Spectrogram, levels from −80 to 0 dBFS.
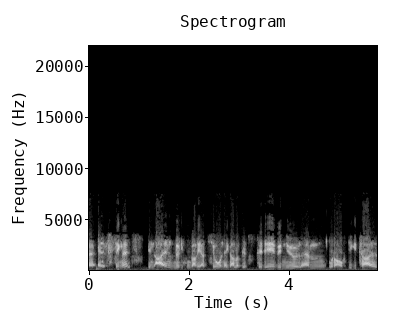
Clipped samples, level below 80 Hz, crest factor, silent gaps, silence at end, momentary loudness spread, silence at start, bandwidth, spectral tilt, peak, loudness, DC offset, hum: under 0.1%; -56 dBFS; 22 dB; none; 0 s; 11 LU; 0 s; 7.6 kHz; -3.5 dB/octave; 0 dBFS; -21 LUFS; under 0.1%; none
